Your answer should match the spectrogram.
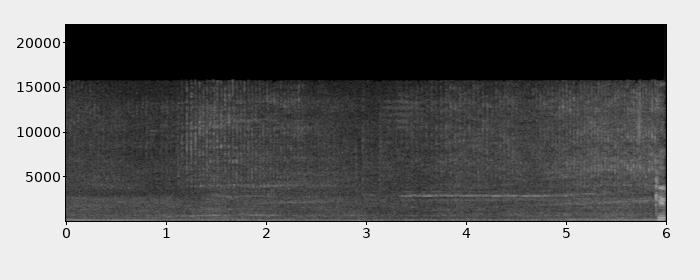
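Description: A steady low rumble of background noise with no clear events in it, of the kind that traffic outside a room makes.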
